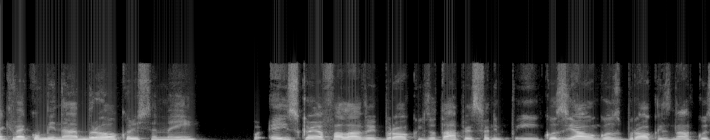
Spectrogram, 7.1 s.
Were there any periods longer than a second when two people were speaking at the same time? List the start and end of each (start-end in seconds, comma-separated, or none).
none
